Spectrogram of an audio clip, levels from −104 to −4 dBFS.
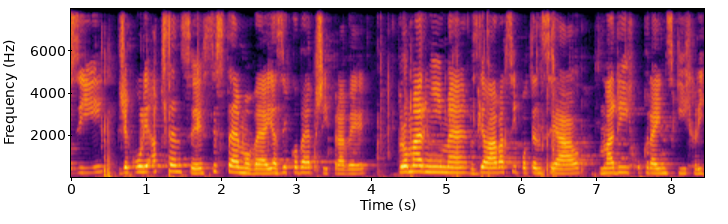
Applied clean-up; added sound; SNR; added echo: classical method log-MMSE.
